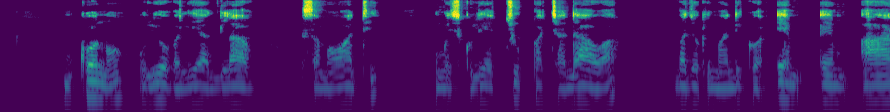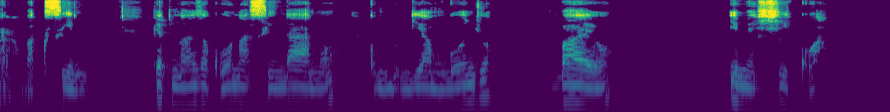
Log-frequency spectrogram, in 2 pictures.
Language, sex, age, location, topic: Swahili, male, 25-35, Mombasa, health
